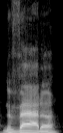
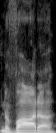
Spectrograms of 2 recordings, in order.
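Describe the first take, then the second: First: The middle vowel sounds like the vowel in 'dad'. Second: The middle vowel sounds like the vowel in 'father'. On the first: The speaker calls it right. "For those of you who are saying it wrong" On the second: The speaker calls it wrong. "Not Nevada"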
